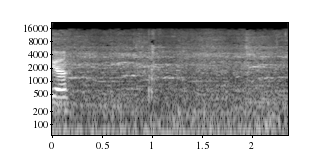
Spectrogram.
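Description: Steady outdoor city background noise with a low rumble, after a woman's brief "yeah" at the start.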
